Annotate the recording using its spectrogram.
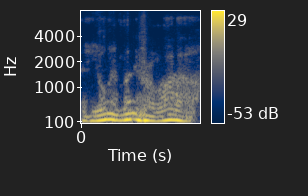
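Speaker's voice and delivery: mock grunt whisper voice. Doing an impression of Marlon Brando: Marlon Brando grunt whisper. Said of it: "That kinda whisper, kinda, kinda grunt whisper thing".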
